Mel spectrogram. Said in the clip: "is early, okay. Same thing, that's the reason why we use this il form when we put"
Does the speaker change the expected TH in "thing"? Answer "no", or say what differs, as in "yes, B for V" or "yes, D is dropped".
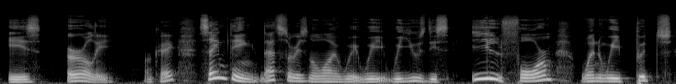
no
